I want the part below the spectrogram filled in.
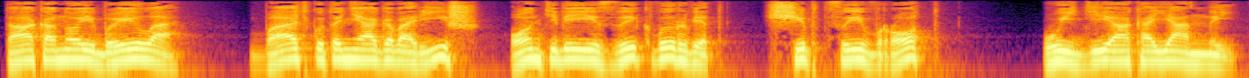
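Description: Мужчина озвучивает грубоватого насмешливого разбойника. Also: male voice, medium pitch, unhurried, close to an everyday voice. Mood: сердито. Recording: dull lo-fi recording.

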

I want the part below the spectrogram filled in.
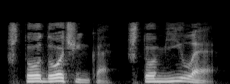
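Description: A man voicing a gentle, solemn old monk elder who speaks quietly and tenderly. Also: medium pitch, sing-song, slow, dry recording, lo-fi sound, voice pushed up.

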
